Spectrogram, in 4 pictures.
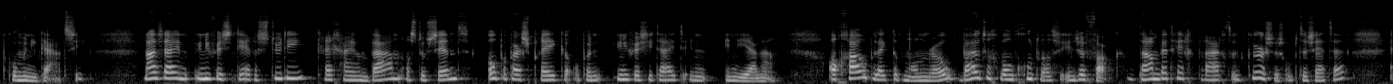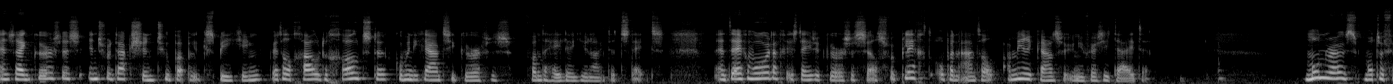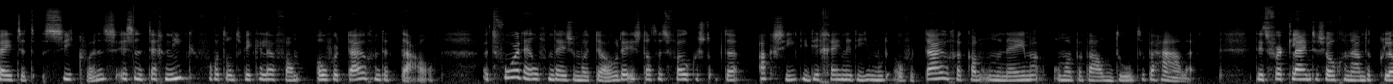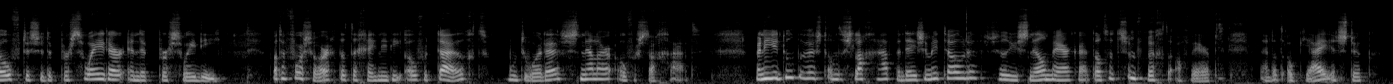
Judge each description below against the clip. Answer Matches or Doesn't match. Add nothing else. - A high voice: Matches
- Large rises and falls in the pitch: Doesn't match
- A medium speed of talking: Matches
